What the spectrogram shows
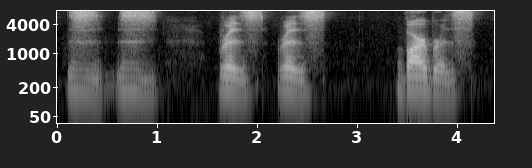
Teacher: this apostrophe s is a Z sound that's because the sound before is voiced so the apostrophe s is also voiced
